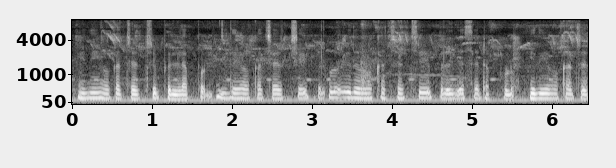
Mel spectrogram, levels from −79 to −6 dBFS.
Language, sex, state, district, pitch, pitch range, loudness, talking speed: Telugu, male, Andhra Pradesh, Krishna, 130 Hz, 125-140 Hz, -17 LUFS, 150 wpm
